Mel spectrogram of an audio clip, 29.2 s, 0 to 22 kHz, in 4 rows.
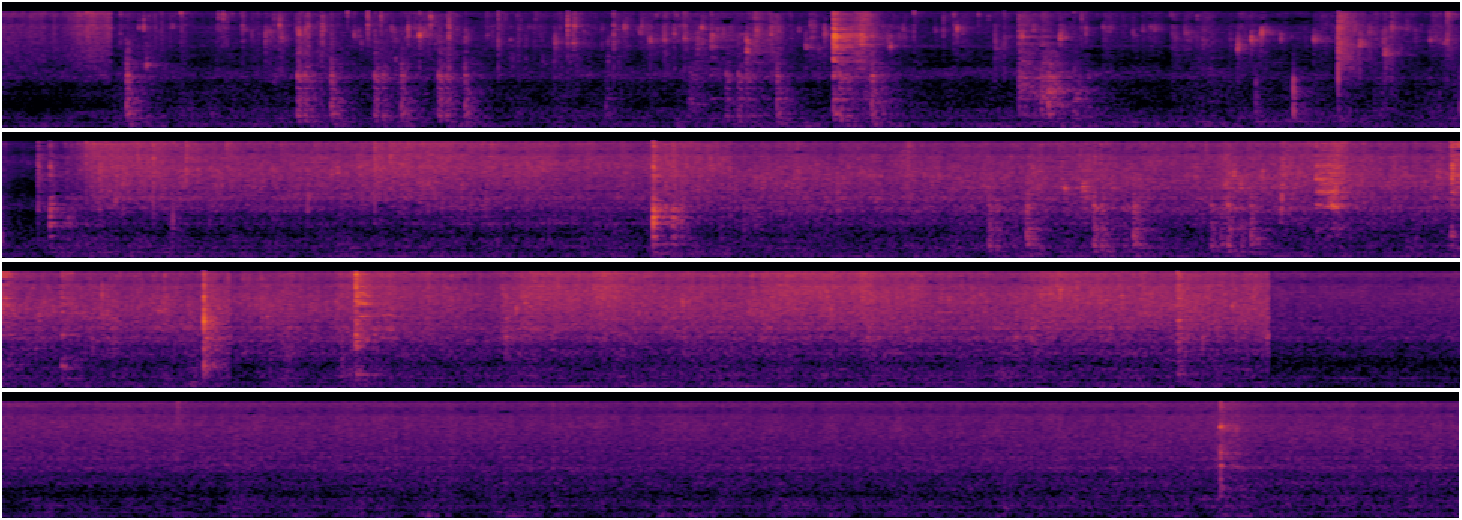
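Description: A spatula stirring and scraping melting butter in a stainless steel frying pan. About eight seconds in, a loud sizzle starts as sliced onions fry in the hot butter, with sharp clicks of utensils against the metal. Near 21 seconds the sizzle drops suddenly to a quieter hiss.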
